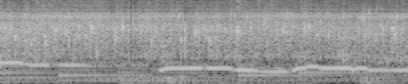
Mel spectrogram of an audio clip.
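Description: Onion and garlic paste sizzling in hot oil in a home kitchen pan, a steady crackling hiss that continues quietly beneath a soft melodic music background.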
